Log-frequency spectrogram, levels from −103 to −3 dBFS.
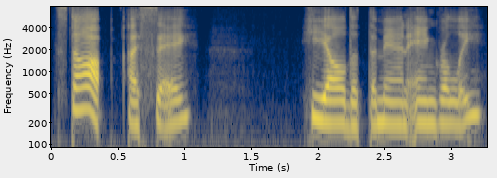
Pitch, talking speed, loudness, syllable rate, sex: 210 Hz, 165 wpm, -20 LUFS, 5.3 syllables/s, female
